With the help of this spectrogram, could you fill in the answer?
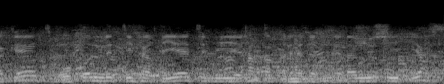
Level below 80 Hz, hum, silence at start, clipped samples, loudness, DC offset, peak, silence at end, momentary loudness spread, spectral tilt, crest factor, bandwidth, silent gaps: -50 dBFS; none; 0 s; under 0.1%; -24 LUFS; under 0.1%; -10 dBFS; 0 s; 3 LU; -6.5 dB/octave; 14 dB; 7.2 kHz; none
